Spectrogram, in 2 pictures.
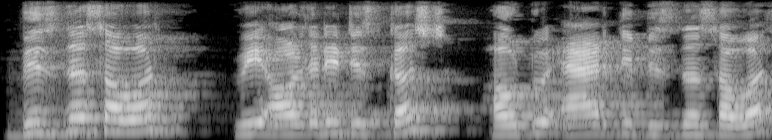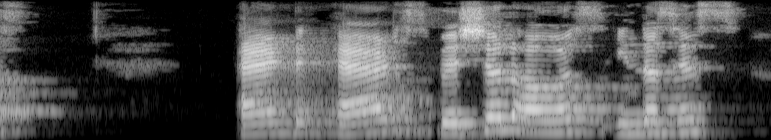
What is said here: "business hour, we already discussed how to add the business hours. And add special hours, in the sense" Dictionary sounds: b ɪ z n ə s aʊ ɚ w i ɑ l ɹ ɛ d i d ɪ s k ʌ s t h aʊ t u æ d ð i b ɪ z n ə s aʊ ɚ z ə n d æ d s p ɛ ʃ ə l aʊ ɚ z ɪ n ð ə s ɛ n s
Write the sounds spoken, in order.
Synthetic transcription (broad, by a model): b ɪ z n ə s aʊ ɚ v i ɑ l ɹ ɛ d i d ɪ s k ʌ s t h aʊ t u æ d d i b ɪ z n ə s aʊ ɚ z ə n d æ d s p ɛ ʃ ə l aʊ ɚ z ɪ n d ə s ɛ n s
